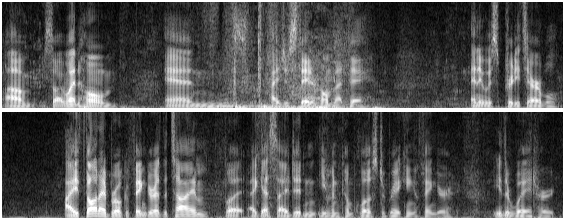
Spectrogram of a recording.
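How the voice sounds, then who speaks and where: A man's voice: lowish voice, normal speed, noisy background. A young man telling personal stories in a casual, rambling way, often interrupting himself to second-guess his wording. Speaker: storyteller.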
